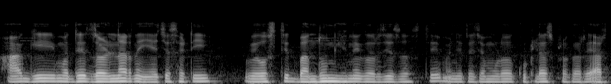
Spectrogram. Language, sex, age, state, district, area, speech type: Marathi, female, 30-45, Maharashtra, Amravati, rural, spontaneous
